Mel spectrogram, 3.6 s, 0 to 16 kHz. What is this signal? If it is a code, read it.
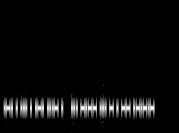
Morse code, heard as a keyed tone, about 50 wpm, 700 Hz. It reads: RESERVE SYSTEM.
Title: Sentences from Top 1000 Words - Review Part 6 - 50wpm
